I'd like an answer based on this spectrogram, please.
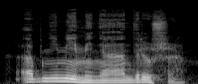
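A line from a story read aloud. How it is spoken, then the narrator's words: Kind landlady muttering. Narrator (Russian): пробормотала добрая помещица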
